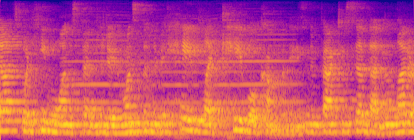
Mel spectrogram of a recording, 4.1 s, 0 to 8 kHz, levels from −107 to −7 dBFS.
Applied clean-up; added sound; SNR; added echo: none; Bowed string instrument; 19 dB; reverberation time 0.8 s.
